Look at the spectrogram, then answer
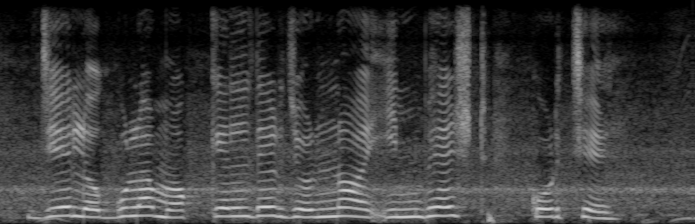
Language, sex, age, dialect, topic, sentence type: Bengali, female, 18-24, Western, banking, statement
